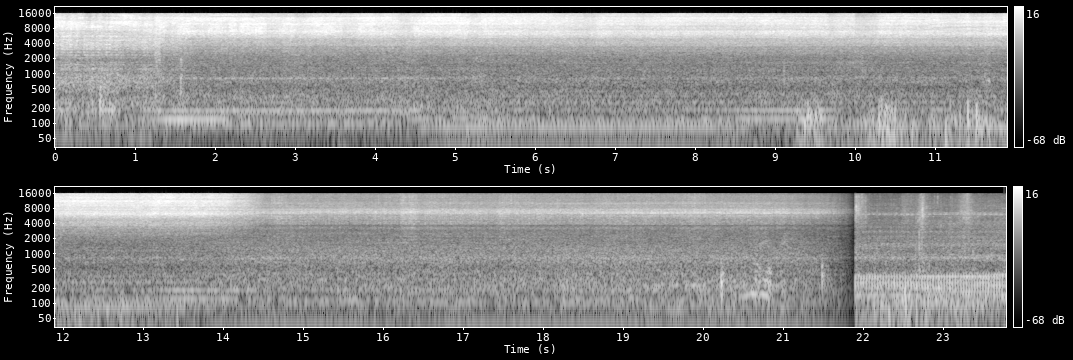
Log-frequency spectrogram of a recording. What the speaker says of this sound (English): watch the station until you're just blowing air out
